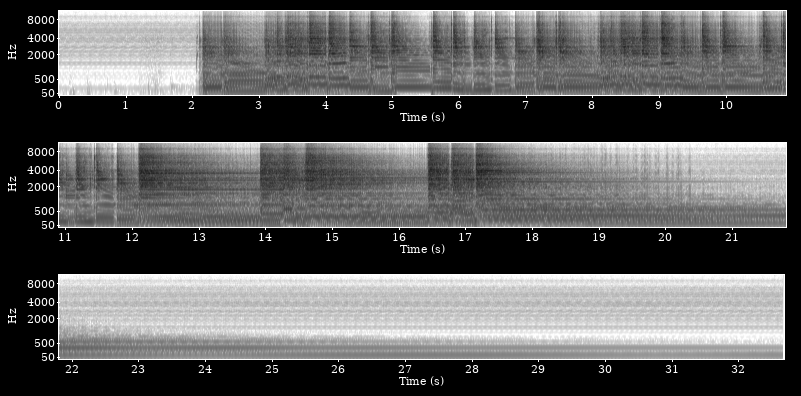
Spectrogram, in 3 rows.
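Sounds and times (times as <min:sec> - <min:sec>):
dirty 6V6 valve guitar amplifier: 0:00.0 - 0:32.6.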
